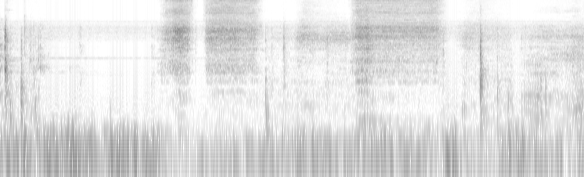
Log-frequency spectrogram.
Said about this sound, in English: Put a little WD on there.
